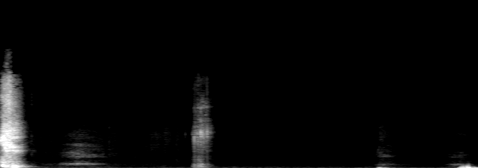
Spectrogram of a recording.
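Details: Allergic sneezing blamed on trees outside the window, with watery eyes and an itchy nose: a loud sneeze, then faint catching breaths during drawn-out buildups and a second sharp sneeze.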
